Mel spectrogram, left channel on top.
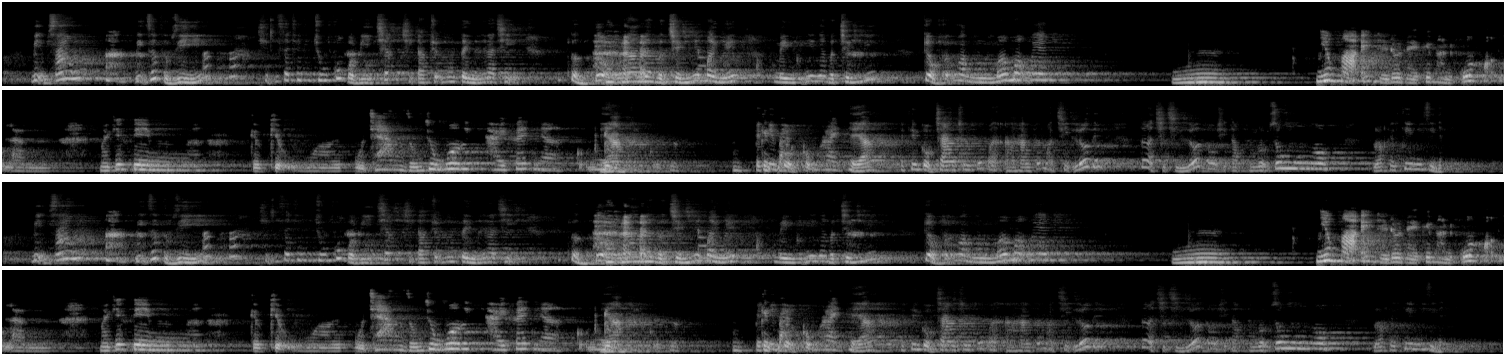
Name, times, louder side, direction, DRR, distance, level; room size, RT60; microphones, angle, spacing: voice 1, 0.3-0.9 1.3-5.4 5.7-8.8 9.2-10.5 21.0-21.3 22.6-23.0 23.5-26.1 26.4-28.4 28.7-29.4, left 2 dB, 65° left, 4 dB, 1.1 m, -27 dB
voice 2, 1.0-1.4 2.0-2.4 3.5-3.6 5.9-6.5 7.0-7.1 11.7-12.6 13.1-21.2 21.7-21.8 22.3-23.5, right 1 dB, 10° right, 9 dB, 0.8 m, -27 dB
28.0 x 26.5 x 4.5 m, 2.2 s
head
